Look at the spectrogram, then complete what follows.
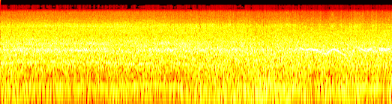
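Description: Quadcopter drone's motors and propellers running loud and close to the on-board camera's microphone, a steady buzz with a whine that wavers up and down in pitch.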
